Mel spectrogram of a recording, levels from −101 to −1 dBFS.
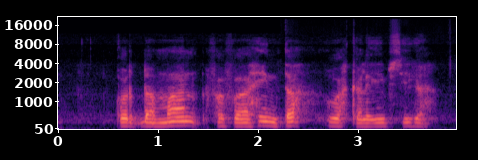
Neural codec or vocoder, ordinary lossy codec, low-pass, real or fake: vocoder, 44.1 kHz, 128 mel bands, Pupu-Vocoder; Opus, 32 kbps; 19.8 kHz; fake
